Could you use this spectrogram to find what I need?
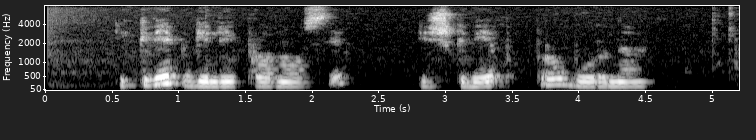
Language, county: Lithuanian, Panevėžys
